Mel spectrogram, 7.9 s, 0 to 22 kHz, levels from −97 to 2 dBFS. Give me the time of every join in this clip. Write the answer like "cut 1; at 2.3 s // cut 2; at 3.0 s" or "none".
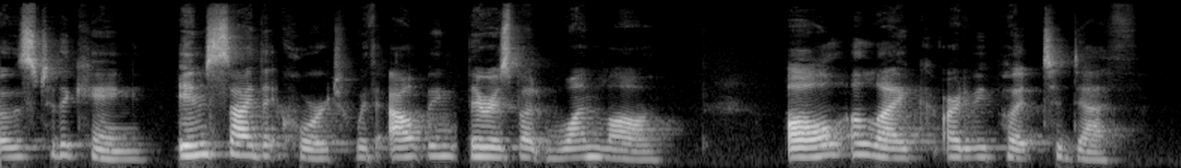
cut 1; at 1.1 s // cut 2; at 1.8 s // cut 3; at 3.0 s

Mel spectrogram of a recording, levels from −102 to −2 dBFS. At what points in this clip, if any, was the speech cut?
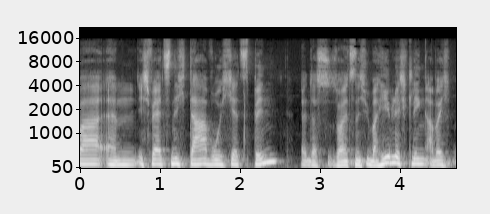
cut 1; at 2.6 s

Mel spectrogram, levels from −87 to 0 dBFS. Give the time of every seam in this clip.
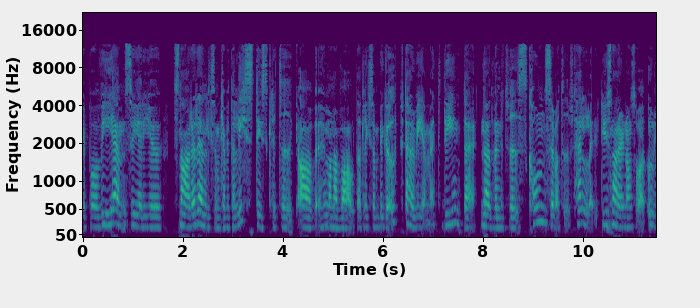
cut 1; at 1.7 s // cut 2; at 7.9 s

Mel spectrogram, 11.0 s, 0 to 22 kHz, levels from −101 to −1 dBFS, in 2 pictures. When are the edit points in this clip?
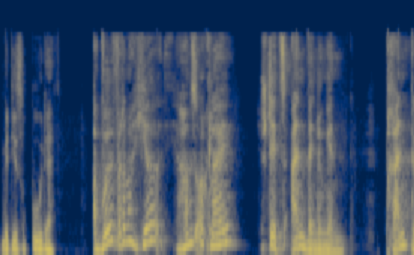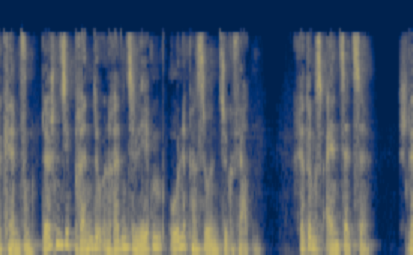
none

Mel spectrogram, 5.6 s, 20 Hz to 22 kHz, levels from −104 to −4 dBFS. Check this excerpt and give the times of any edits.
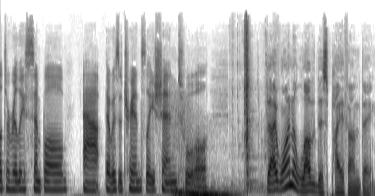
none

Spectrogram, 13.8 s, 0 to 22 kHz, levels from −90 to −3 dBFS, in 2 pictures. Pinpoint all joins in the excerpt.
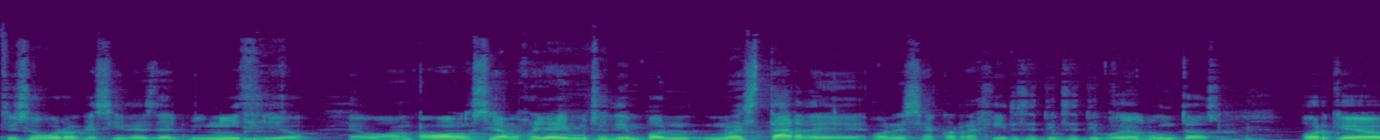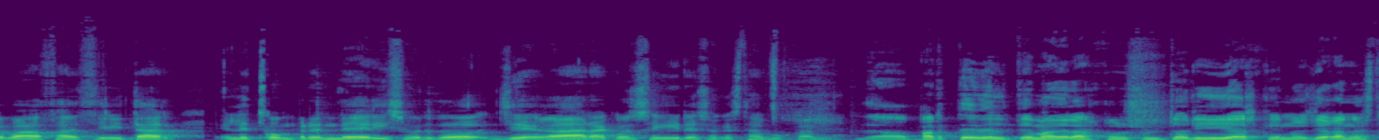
cut 1; at 1.7 s // cut 2; at 2.1 s // cut 3; at 4.3 s // cut 4; at 5.3 s // cut 5; at 7.9 s // cut 6; at 8.2 s

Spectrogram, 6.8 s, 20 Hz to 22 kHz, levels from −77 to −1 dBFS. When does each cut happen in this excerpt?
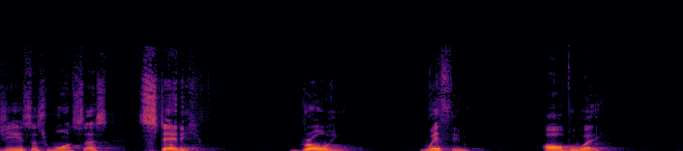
cut 1; at 1.3 s

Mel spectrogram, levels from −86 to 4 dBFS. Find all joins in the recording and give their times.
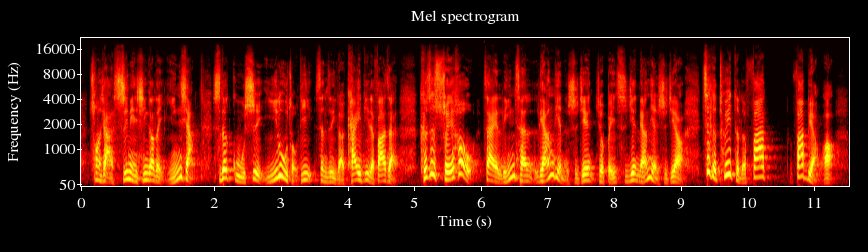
none

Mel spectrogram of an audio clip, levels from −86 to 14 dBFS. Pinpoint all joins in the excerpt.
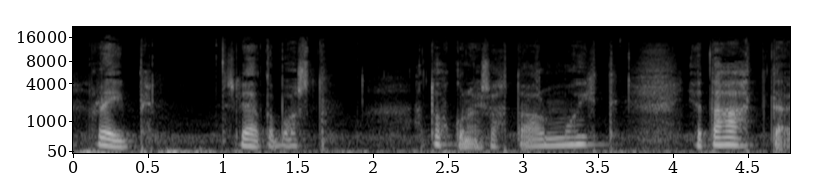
none

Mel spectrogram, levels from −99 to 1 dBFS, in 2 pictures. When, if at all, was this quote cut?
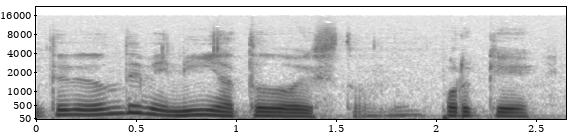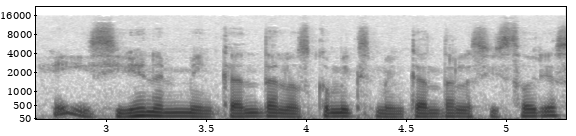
cut 1; at 2.6 s

